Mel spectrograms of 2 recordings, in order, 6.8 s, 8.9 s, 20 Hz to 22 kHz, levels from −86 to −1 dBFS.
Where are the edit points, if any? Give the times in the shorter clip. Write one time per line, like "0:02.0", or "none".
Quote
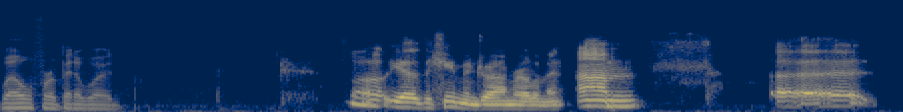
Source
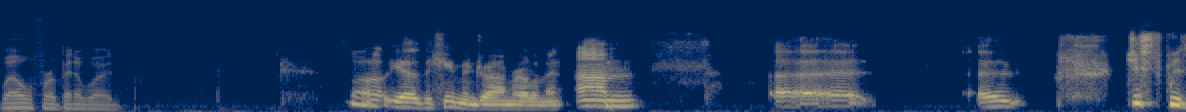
none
